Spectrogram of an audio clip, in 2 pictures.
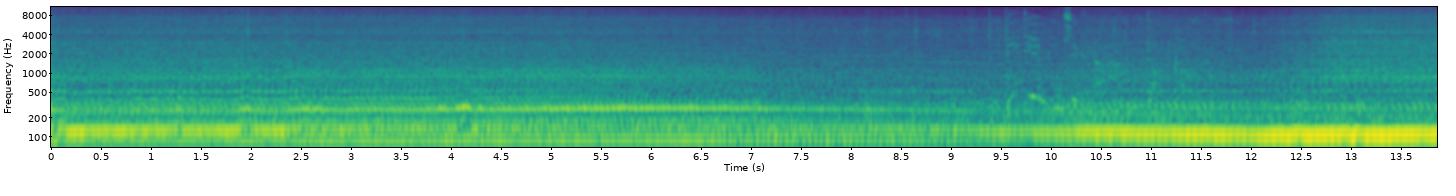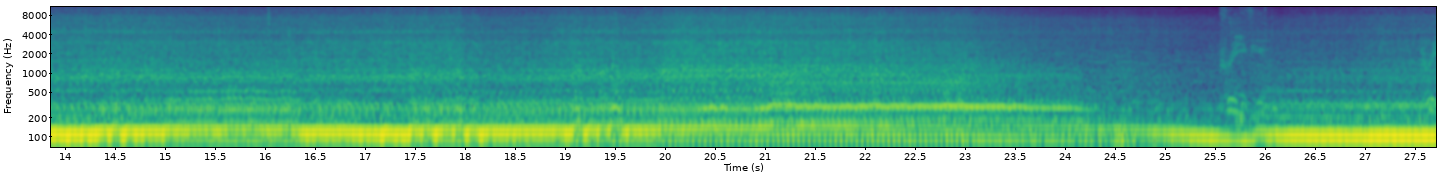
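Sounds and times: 
Chevy V8 hot rod engine driving slowly: 0:00.0 - 0:27.6.

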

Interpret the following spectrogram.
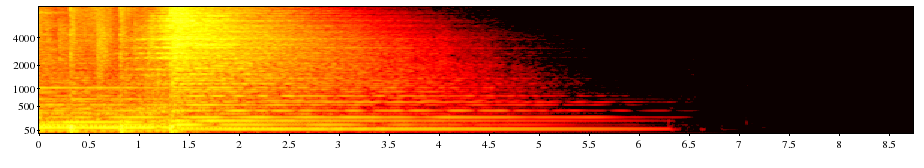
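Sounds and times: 
underscore music: 0:00.0 - 0:05.8.

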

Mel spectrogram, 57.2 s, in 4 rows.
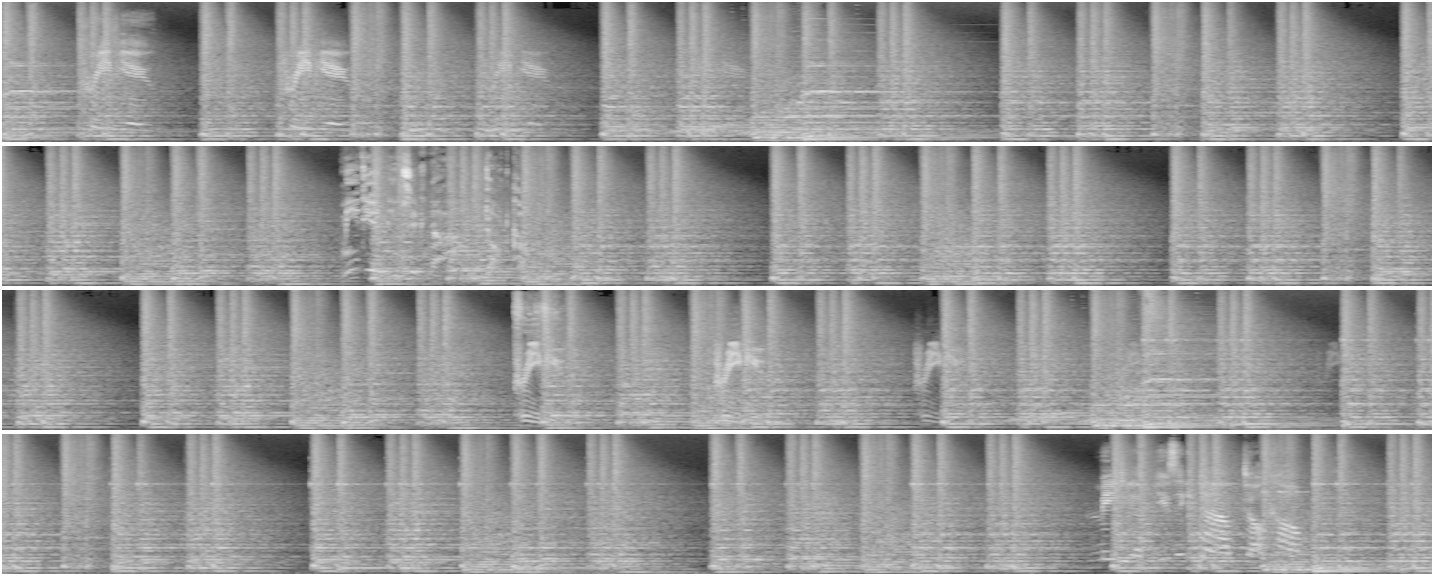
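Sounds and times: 
underscore music loop: 0:00.0 - 0:57.2.

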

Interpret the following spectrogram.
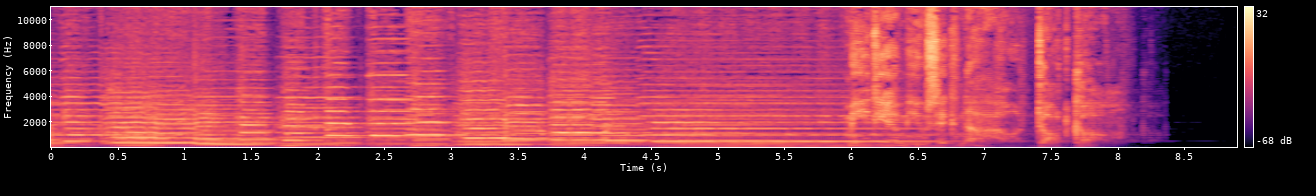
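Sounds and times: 
string quartet and flute playing a minuet in B minor: 0:00.0 - 0:06.8.

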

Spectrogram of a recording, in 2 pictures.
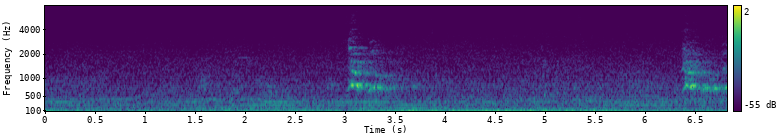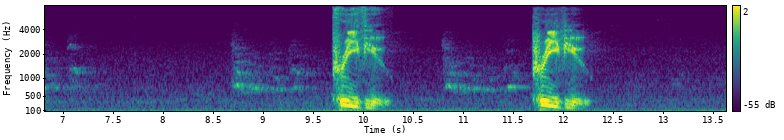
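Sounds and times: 
low mechanical hum: 0:00.0 - 0:13.6
dog yapping: 0:03.0 - 0:03.6, 0:06.4 - 0:07.4, 0:08.7 - 0:09.6, 0:10.8 - 0:11.7
speech: 0:09.8 - 0:10.4, 0:11.8 - 0:12.4.

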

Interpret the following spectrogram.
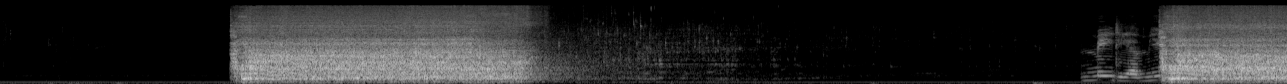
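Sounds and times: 
urinal flushing: 0:02.3 - 0:10.9, 0:11.6 - 0:12.8.

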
